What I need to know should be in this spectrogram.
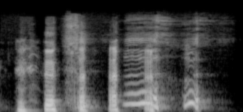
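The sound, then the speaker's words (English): A man coughs in a series of short, rough, voiced bursts, with one longer hacking cough near the middle. The coughs are moderately loud and stand alone, with quiet gaps between them. “He's coughing. yeah, I'm coughing.”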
